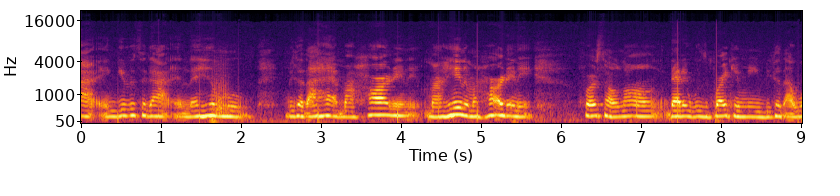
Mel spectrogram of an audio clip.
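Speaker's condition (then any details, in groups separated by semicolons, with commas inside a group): Cerebral palsy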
